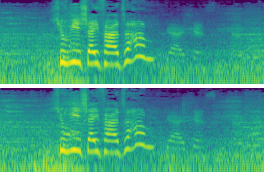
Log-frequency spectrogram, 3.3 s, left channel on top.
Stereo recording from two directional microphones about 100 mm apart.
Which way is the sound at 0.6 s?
15° left (ahead or behind).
